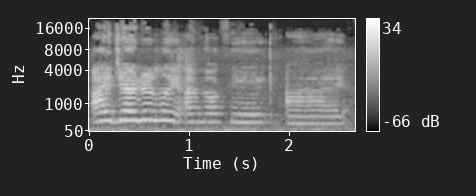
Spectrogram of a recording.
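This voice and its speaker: High-voiced giggly young woman. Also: measured pace, fairly bright tone, a little hiss or hum. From Scotland. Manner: bubbly, giggly, gushing. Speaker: vlogger. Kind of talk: casual chat to camera.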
